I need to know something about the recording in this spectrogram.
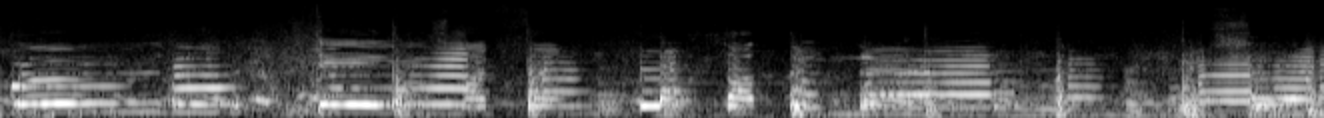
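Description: A trumpet playing a melody of held and moving notes over an upright piano accompaniment, live in the open.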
